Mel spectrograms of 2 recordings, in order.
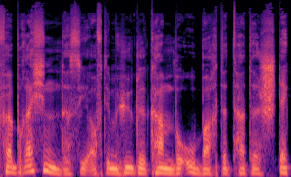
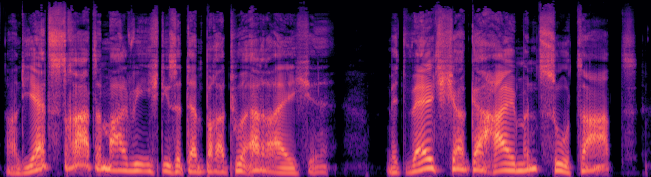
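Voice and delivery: higher, knowing teasing voice; sly old potter; 7 semitones higher than usual. A narrator's reading. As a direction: tease the owl like a crafty old potter. Sarg explains her glazes.

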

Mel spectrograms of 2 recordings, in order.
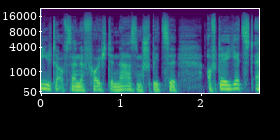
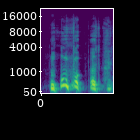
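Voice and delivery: giggling from a tickle; helpless ticklish chuckle; ticklish laugh; 5 semitones higher, 4 dB louder than usual. Acted. Flea tickles the dog.

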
